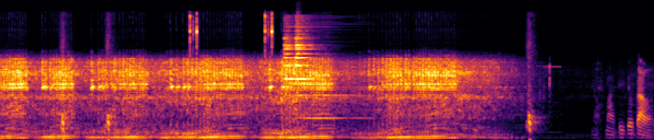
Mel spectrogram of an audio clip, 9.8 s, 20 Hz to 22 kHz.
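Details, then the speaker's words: Honda CBR150R that sputters, misfires and stalls; it runs only while the throttle is held and dies off throttle. Apparently weak ignition to the spark plug, traced to a faulty ECU. "Motor hanya bisa menyala jika saya menahan tuas gas, barulah motor bisa hidup. Jadi, dari kejadian ini, tampaknya sistem pengapiannya terlalu lemah."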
